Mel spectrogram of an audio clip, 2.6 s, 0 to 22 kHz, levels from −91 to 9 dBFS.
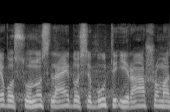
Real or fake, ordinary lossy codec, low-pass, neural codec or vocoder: real; Opus, 64 kbps; 9.9 kHz; none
